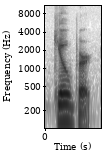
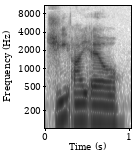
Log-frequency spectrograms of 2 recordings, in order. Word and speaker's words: Gilbert: I said no, it's Gilbert, and she goes, oh my god, and I was like, it's Gilbert, Gilbert, and she said, so what did I say?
